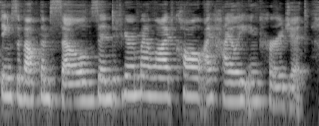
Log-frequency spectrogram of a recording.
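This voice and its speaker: A woman's medium-pitched voice, with audible room echo and noticeable background noise. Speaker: math teacher. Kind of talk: lesson for students online. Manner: slow.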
